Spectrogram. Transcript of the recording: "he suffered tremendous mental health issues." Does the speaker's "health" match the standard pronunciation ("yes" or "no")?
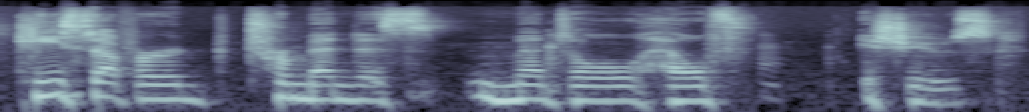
yes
